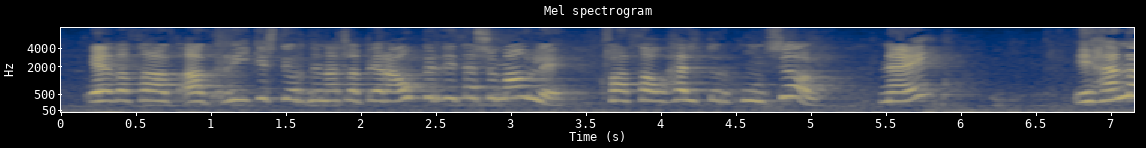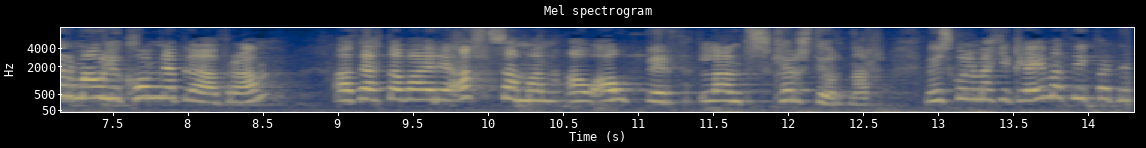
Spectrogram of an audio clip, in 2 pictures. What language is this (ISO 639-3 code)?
isl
